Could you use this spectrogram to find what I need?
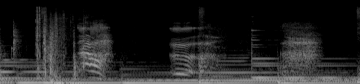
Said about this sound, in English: Moving to the dresser with the trophies, Kyle grabs the coin, knocking the trophy onto his foot.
